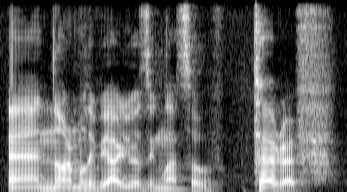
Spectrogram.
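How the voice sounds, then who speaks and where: Low-voiced Turkish-born man being interviewed. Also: fairly quick, clear, resonant tone. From Turkey. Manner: relaxed, uses many fillers like "like" and "basically". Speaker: logistics business owner. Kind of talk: conversational interview. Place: conference event.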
